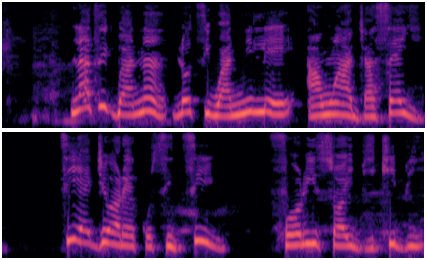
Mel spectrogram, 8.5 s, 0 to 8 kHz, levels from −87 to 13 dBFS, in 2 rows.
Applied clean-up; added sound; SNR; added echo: none; none; none; none.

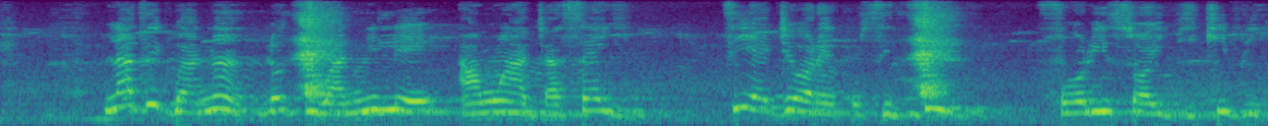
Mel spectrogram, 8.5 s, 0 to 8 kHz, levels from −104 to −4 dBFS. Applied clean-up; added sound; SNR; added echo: none; Sneeze; 8 dB; reverberation time 0.8 s.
